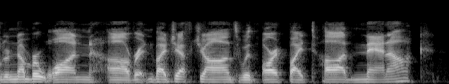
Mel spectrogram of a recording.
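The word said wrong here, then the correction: Nauck: Is that how you pronounce it? – I believe it's just Todd Nock. – Todd Nock, okay.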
